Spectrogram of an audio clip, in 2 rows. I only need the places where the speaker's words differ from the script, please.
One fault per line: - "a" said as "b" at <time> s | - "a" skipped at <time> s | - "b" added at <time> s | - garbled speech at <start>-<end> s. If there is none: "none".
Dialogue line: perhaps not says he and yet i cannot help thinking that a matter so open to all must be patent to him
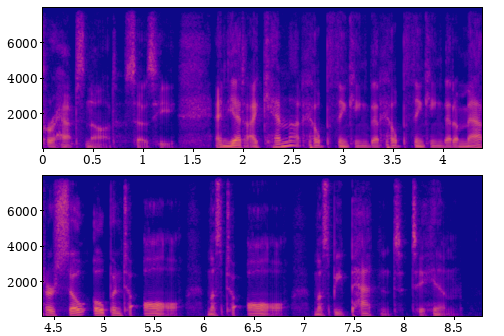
- "help thinking that" added at 3.4 s
- "to all must" added at 6.2 s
